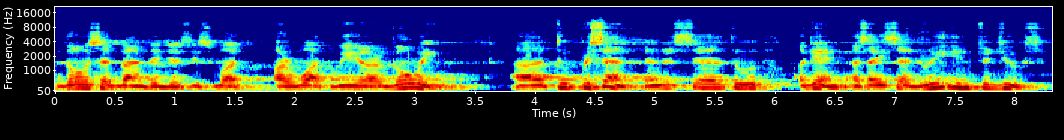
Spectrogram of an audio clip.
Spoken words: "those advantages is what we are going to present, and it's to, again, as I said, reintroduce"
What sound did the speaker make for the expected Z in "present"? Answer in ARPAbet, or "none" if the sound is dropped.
S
